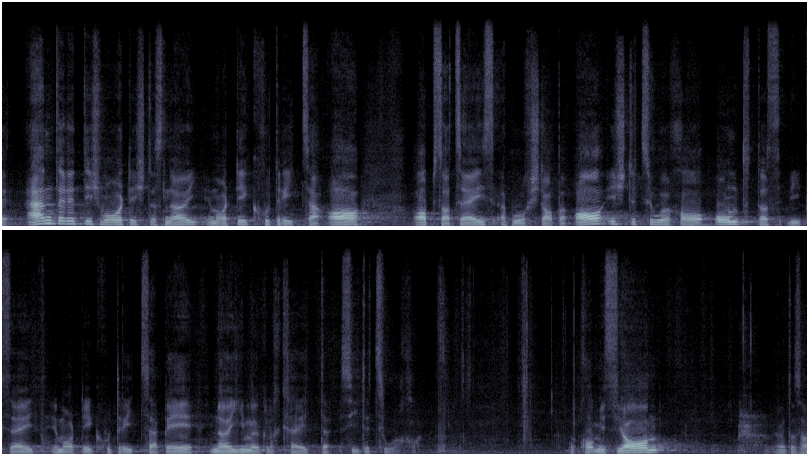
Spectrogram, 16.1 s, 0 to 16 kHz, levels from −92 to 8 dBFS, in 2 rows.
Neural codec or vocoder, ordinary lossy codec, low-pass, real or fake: autoencoder, 48 kHz, 128 numbers a frame, DAC-VAE, trained on Japanese speech; none; 14.4 kHz; fake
